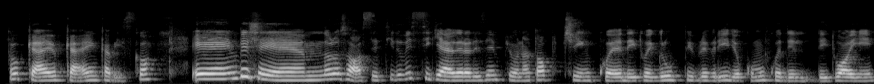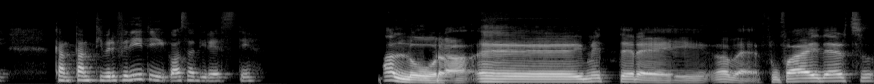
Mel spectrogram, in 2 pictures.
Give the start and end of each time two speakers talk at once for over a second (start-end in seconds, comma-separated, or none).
none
